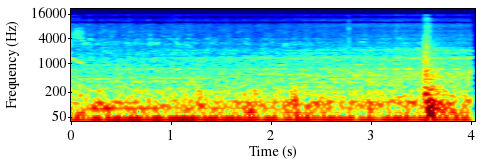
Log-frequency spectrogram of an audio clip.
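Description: Ford 289 V8 with a two-barrel carburetor idling steadily through a new dual exhaust. There is a single thump about three and a half seconds in.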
